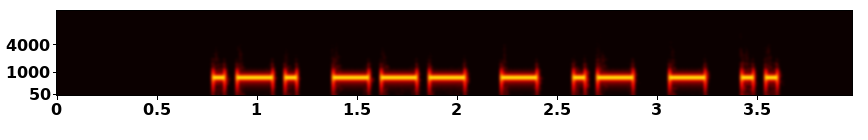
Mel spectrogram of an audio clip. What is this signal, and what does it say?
Morse code, heard as a keyed tone, about 20 wpm, 700 Hz. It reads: ROTATI
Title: Build A Word - 3 Letters At A Time - 8-Letter Words - 20wpm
